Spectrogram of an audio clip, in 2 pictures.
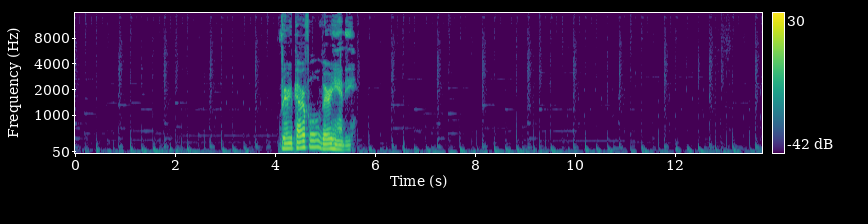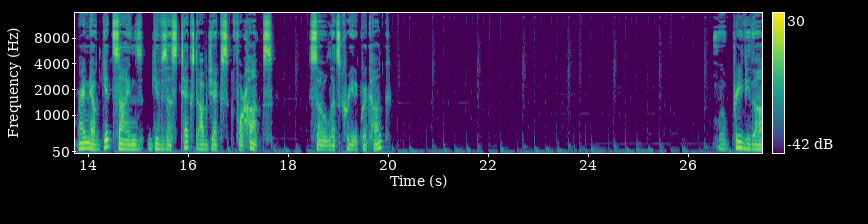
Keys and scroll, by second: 2.2 u, 6.5-9.0 typing, 10.3 u.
